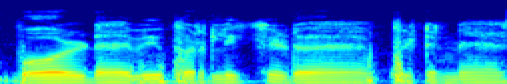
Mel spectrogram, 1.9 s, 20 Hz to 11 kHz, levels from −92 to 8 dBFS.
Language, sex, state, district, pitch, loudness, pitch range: Marwari, male, Rajasthan, Nagaur, 120 Hz, -31 LUFS, 120-125 Hz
